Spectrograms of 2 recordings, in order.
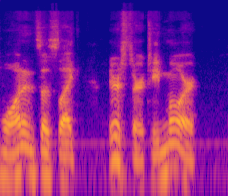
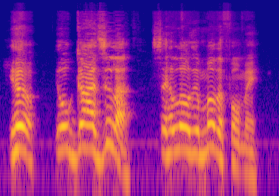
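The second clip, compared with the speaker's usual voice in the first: very high, loud Boston accent; 11 semitones higher, 6 dB louder than usual. Reading a script line right after saying they can't do it, attempted boston accent. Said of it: "That just sounded like".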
